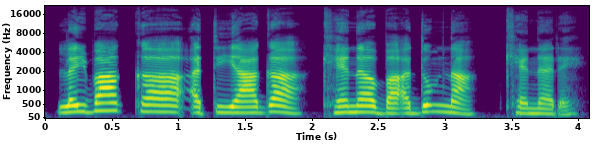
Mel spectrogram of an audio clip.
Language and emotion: Manipuri, neutral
